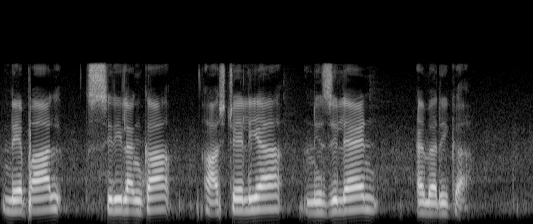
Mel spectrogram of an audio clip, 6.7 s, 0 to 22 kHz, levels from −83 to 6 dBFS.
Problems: constant background noise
